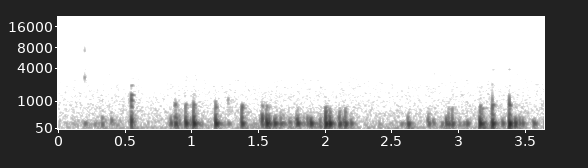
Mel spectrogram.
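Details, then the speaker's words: Woman sleeping with mouth open; her stomach grumbles heavily: quiet low gurgles and bubbling rumbles in irregular bursts in a still room, stomach rumbling (borborygmi). "Can you believe me now when I say my stomach grumbled too much?"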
